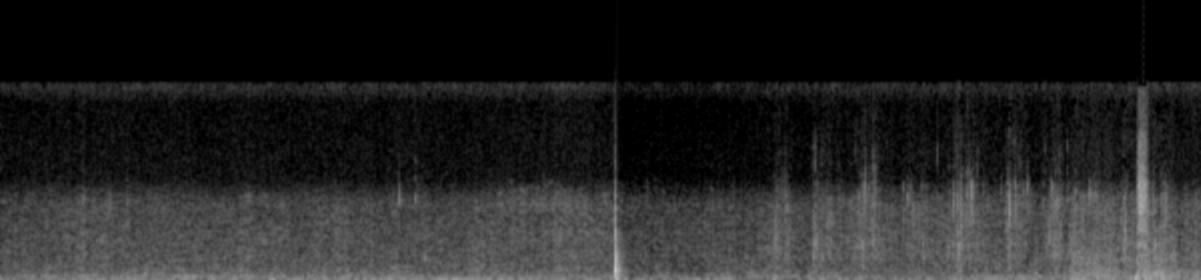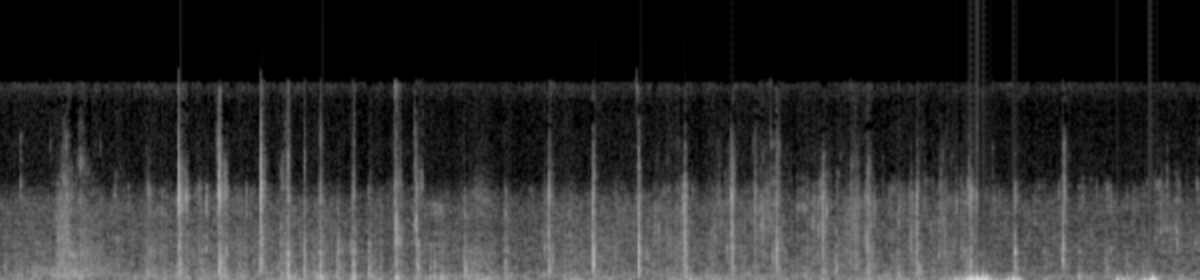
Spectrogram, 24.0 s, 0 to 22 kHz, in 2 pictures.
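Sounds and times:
chewing and lip-smacking: 0:03.9 - 0:04.3, 0:07.6 - 0:24.0
wet squelching of food mixed by hand: 0:07.5 - 0:24.0
liquid pouring onto rice: 0:07.6 - 0:15.9.

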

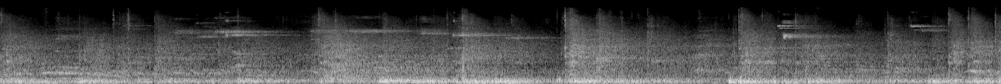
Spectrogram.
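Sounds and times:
sneakers squeaking on wooden floor: 0:01.4 - 0:06.7, 0:07.3 - 0:09.7
racket striking shuttlecock: 0:05.6 - 0:06.7.

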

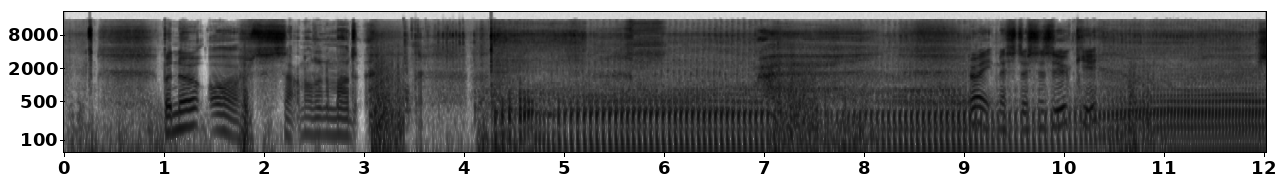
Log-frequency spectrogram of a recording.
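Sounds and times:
dirt bike engine starting and idling: 0:03.4 - 0:12.0.

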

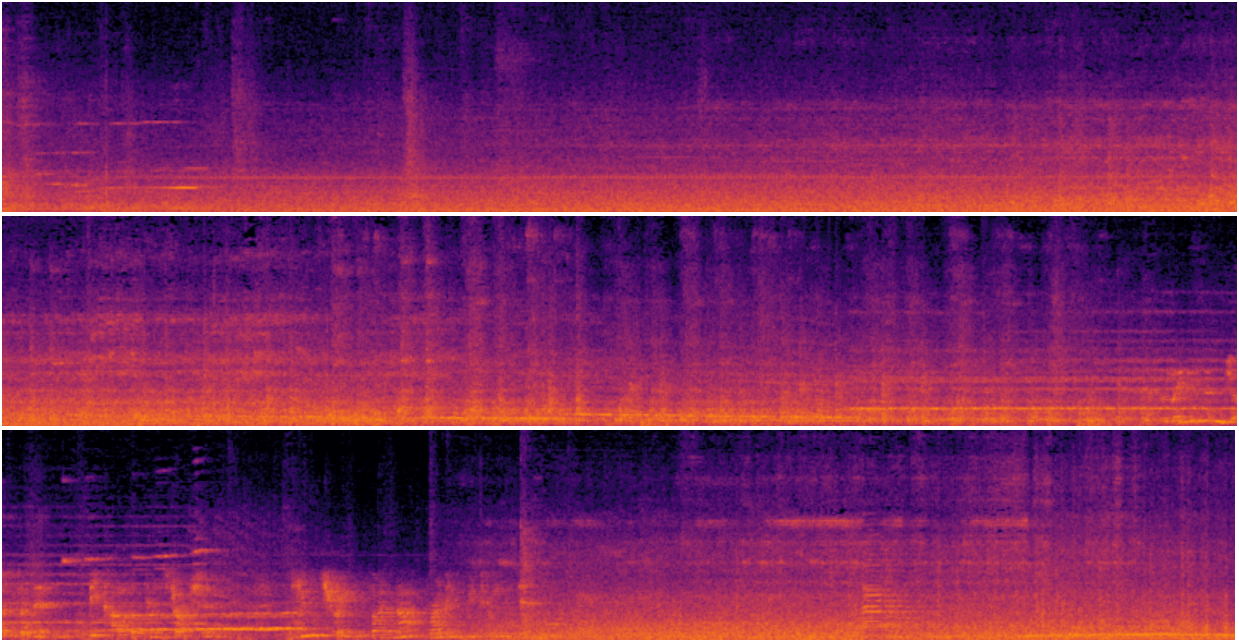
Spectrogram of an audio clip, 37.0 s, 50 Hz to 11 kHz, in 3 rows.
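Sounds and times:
train brakes whining: 0:00.0 - 0:02.8
subway train rumble and rail clatter: 0:00.0 - 0:37.0.

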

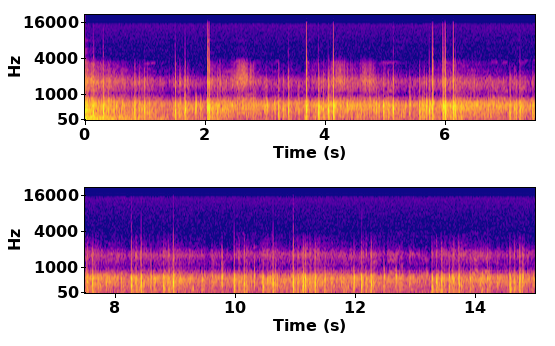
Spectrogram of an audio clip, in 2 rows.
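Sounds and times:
sharp bangs: 0:00.0 - 0:02.5
continuous rumble: 0:00.0 - 0:04.0
fireworks popping and cracking: 0:00.0 - 0:15.0.

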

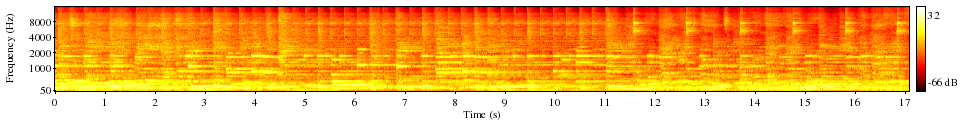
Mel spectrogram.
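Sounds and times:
worship band playing: 0:00.0 - 0:17.0.

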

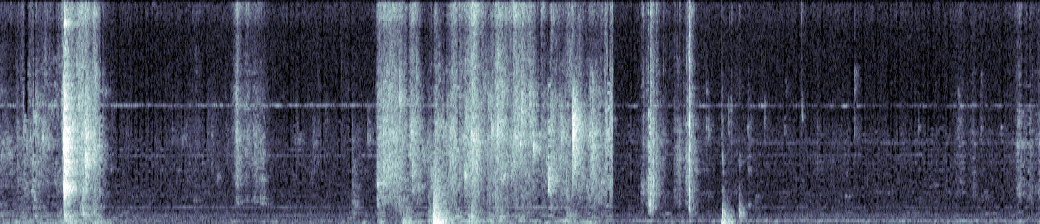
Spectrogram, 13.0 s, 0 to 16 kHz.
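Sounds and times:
water splashing in metal sink: 0:00.0 - 0:01.5, 0:04.6 - 0:07.7.

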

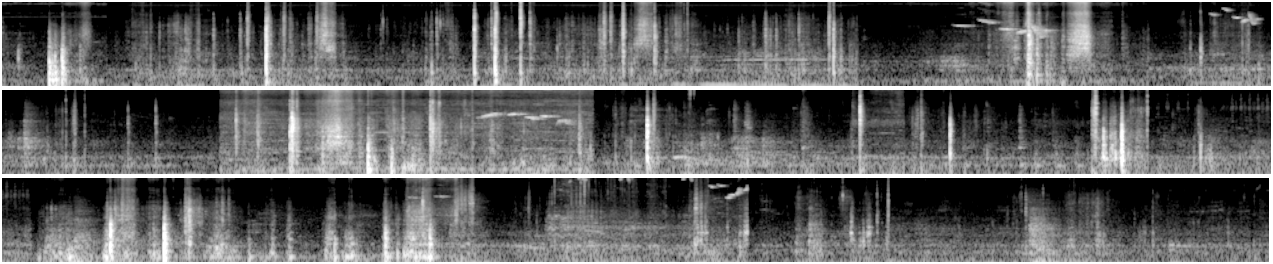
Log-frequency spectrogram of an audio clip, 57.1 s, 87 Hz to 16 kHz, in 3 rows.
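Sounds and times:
bird chirps: 0:14.0 - 0:16.0, 0:18.1 - 0:19.0, 0:25.9 - 0:27.9, 0:48.3 - 0:49.3
wood rubbing on wood: 0:22.4 - 0:27.9.

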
